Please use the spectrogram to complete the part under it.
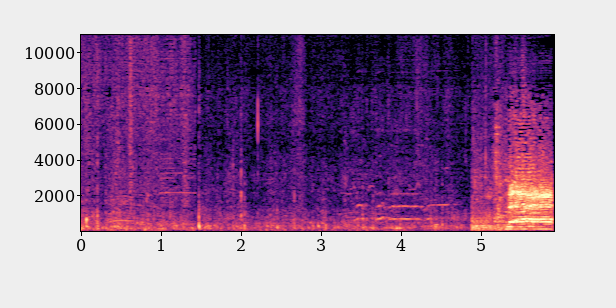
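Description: Sheep munch and chew hay close by.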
